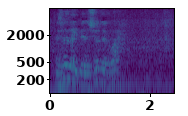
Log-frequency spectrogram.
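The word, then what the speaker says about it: רוח: Se escribe ruach. R-U-A-C-H. R-U-A-C-H. Entonces se pronuncia ruach.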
